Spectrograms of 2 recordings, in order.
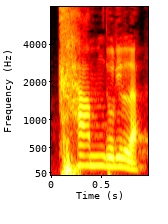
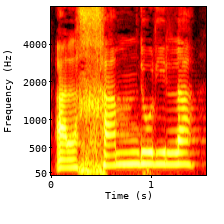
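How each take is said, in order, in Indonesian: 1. Huruf h dibunyikan sebagai k. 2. Huruf h dibunyikan sebagai kh yang kasar. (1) "Ada yang kena kaf" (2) "kena huruf kha misalkan"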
